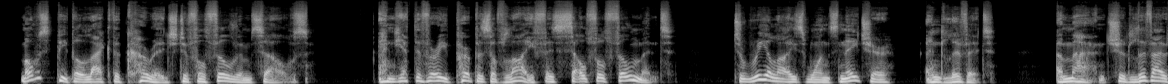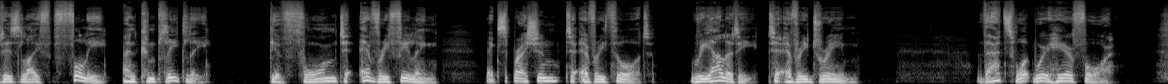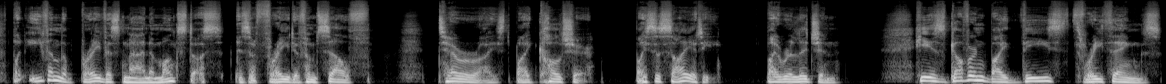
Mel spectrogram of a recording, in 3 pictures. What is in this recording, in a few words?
english irish narration, voice actor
